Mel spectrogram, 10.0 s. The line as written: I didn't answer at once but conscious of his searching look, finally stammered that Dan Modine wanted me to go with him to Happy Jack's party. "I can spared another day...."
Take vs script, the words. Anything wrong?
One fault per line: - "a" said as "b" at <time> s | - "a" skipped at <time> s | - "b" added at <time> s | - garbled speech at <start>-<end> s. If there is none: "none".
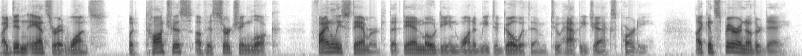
- "spared" said as "spare" at 8.9 s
